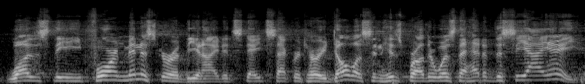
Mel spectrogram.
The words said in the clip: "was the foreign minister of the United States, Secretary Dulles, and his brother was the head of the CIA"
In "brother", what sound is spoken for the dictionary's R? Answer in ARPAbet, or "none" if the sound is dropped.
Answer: R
